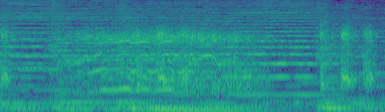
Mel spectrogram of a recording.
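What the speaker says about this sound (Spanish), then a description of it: "El caballo corre mucho." A horse neighs in one drawn-out, wavering whinny, near and fairly loud, ending in a shorter rising snort-like call.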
